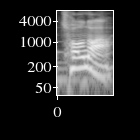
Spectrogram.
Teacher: it's not a strong sound it's a light extra bit of air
